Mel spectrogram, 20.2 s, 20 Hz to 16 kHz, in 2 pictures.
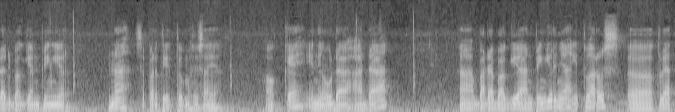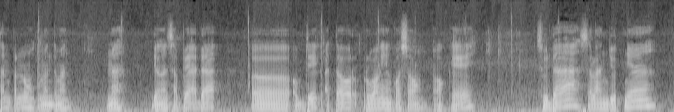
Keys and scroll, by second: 17.4 c.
